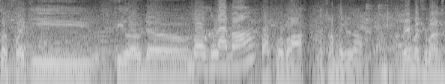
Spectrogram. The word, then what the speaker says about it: baklava: It's that flaky, like the flaky dough, like Chris, like what was it, bacava? I always pronounce that word wrong. It's a flaky phyllo dough. Baklava.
